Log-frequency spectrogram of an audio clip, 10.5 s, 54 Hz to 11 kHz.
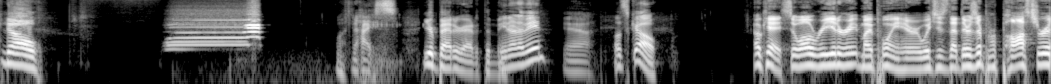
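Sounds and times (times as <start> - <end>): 
speech: 0.0 - 0.5, 3.4 - 6.7, 7.6 - 10.5
whistle blast: 1.7 - 2.7.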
